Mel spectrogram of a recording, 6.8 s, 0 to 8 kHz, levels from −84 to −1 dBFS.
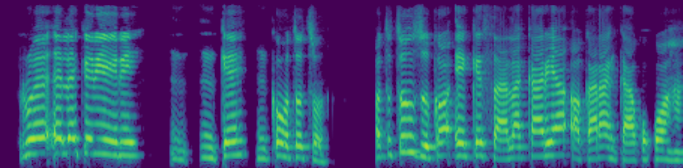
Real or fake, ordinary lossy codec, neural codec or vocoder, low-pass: real; MP3, 64 kbps; none; 7.2 kHz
